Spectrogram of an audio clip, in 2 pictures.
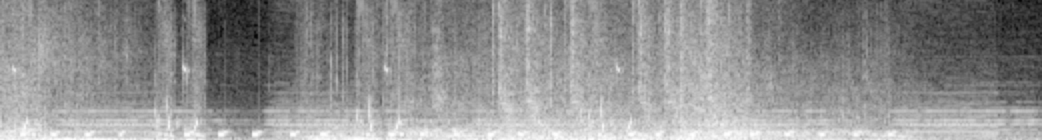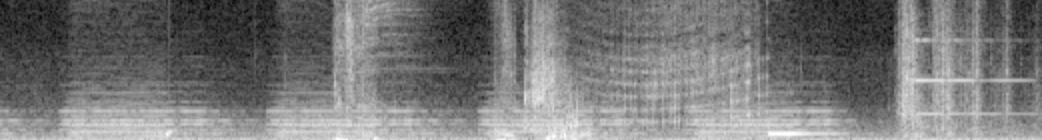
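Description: Electronic game music plays with a bouncy melody.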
